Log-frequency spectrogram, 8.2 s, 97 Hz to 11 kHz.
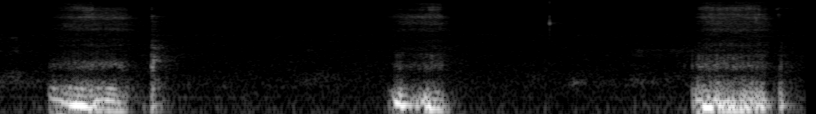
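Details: Sleeping Beagle puppy, three low, rattling snores on the in-breath, about 20 breaths a minute, with quiet pauses; snoring.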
